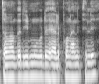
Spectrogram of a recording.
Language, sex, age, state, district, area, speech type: Odia, male, 45-60, Odisha, Balasore, rural, spontaneous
